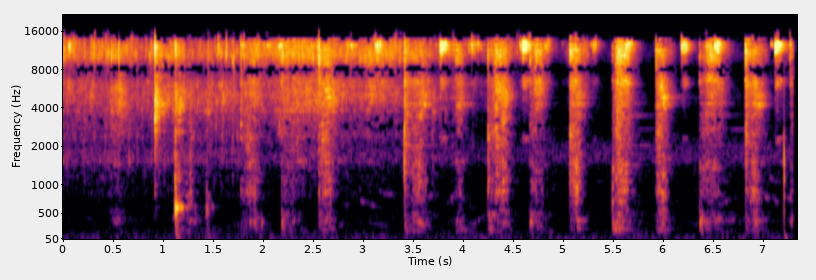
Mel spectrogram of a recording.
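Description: Sago flour roasting in ghee in a pan, heard as soft, faint sizzling under repeated scraping and clinking stirs of a spoon against the pan.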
